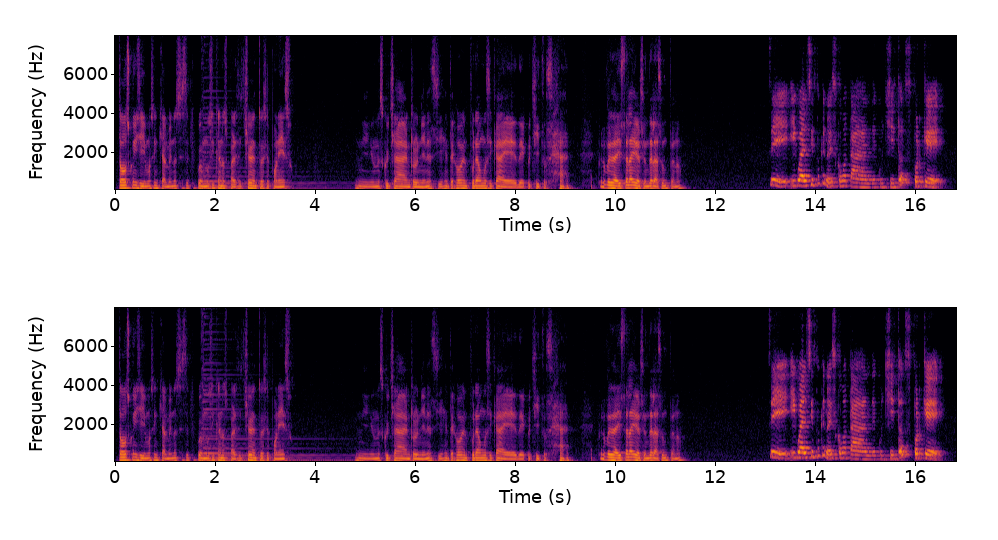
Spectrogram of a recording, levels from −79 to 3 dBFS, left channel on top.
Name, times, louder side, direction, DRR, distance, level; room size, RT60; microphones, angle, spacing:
voice 1, 0.1-3.5 4.8-9.2 9.7-11.4, left 1 dB, 15° left, 12 dB, 0.6 m, -25 dB
Strum, 1.7-8.0, right 3 dB, 55° right, 1.8 m, -43 dB
voice 2, 13.1-16.4, right 1 dB, 85° right, 6 dB, 4.0 m, -24 dB
18.0 x 7.9 x 6.9 m, 0.37 s
head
